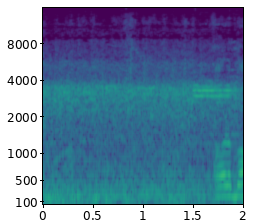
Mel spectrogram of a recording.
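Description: Steady road traffic noise, an even wash of sound with no single vehicle standing out.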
